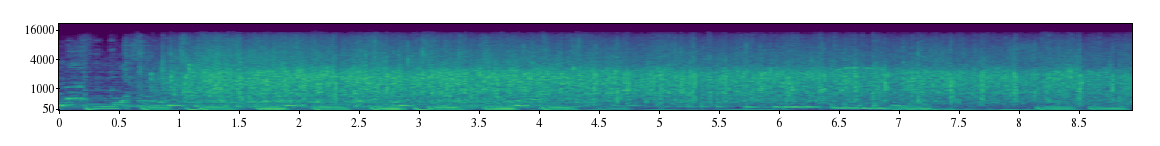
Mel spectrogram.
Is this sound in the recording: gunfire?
no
